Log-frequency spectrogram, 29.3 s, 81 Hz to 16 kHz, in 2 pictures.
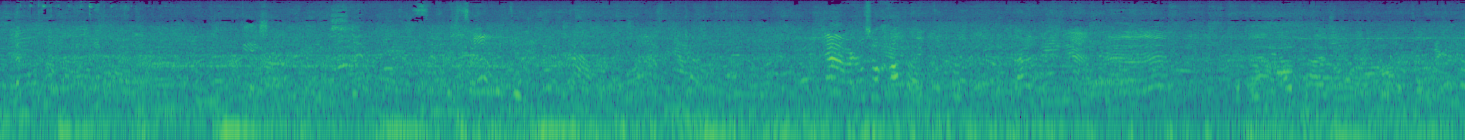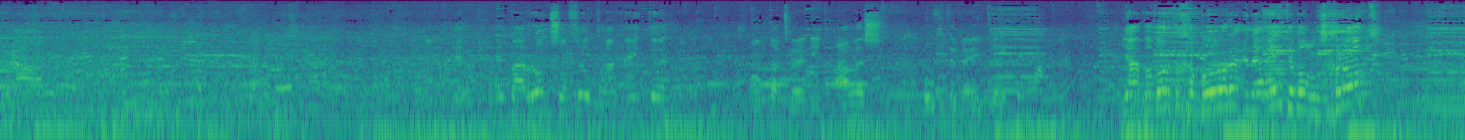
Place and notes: Zoom H2 recorder with SP-TFB-2 binaural microphones.
The Hague, Netherlands, 7 July 2011, 20:00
